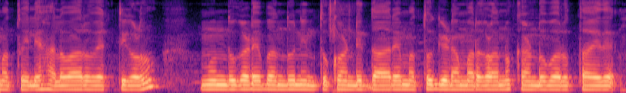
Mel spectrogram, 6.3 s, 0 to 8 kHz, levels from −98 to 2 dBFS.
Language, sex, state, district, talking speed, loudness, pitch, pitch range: Kannada, male, Karnataka, Bidar, 125 wpm, -15 LUFS, 135 Hz, 135-140 Hz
